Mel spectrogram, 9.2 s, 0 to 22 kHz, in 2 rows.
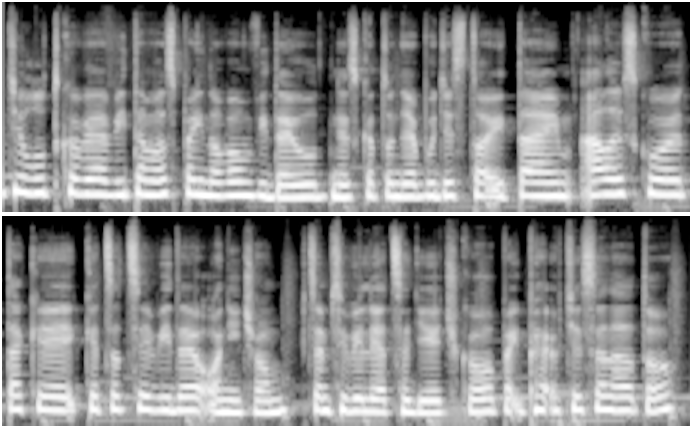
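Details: Rhotacism in a 22-year-old woman, lifelong; she never learned to pronounce R correctly and says it will not go away; Slovak speech.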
